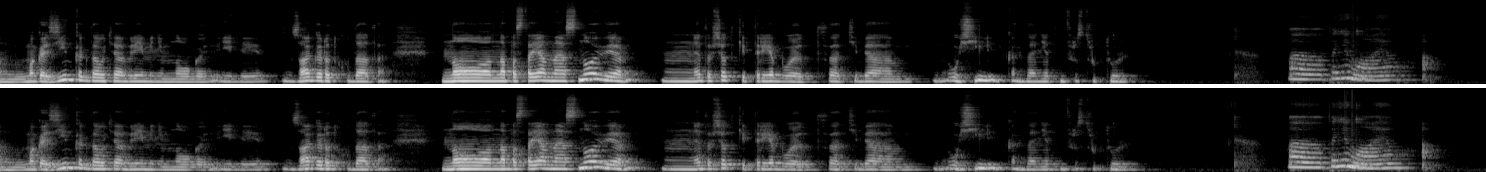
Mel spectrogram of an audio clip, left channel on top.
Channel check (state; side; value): normal; both; correlation 0.89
